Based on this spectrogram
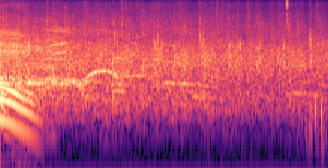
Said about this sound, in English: The massive rebel army cheer, who for some reason didn't take part in the battle at all.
